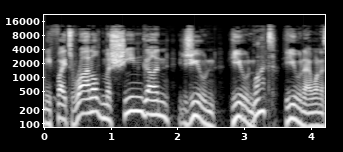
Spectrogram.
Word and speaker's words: Jhun: Because they were like Ronald June. It's Jun.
